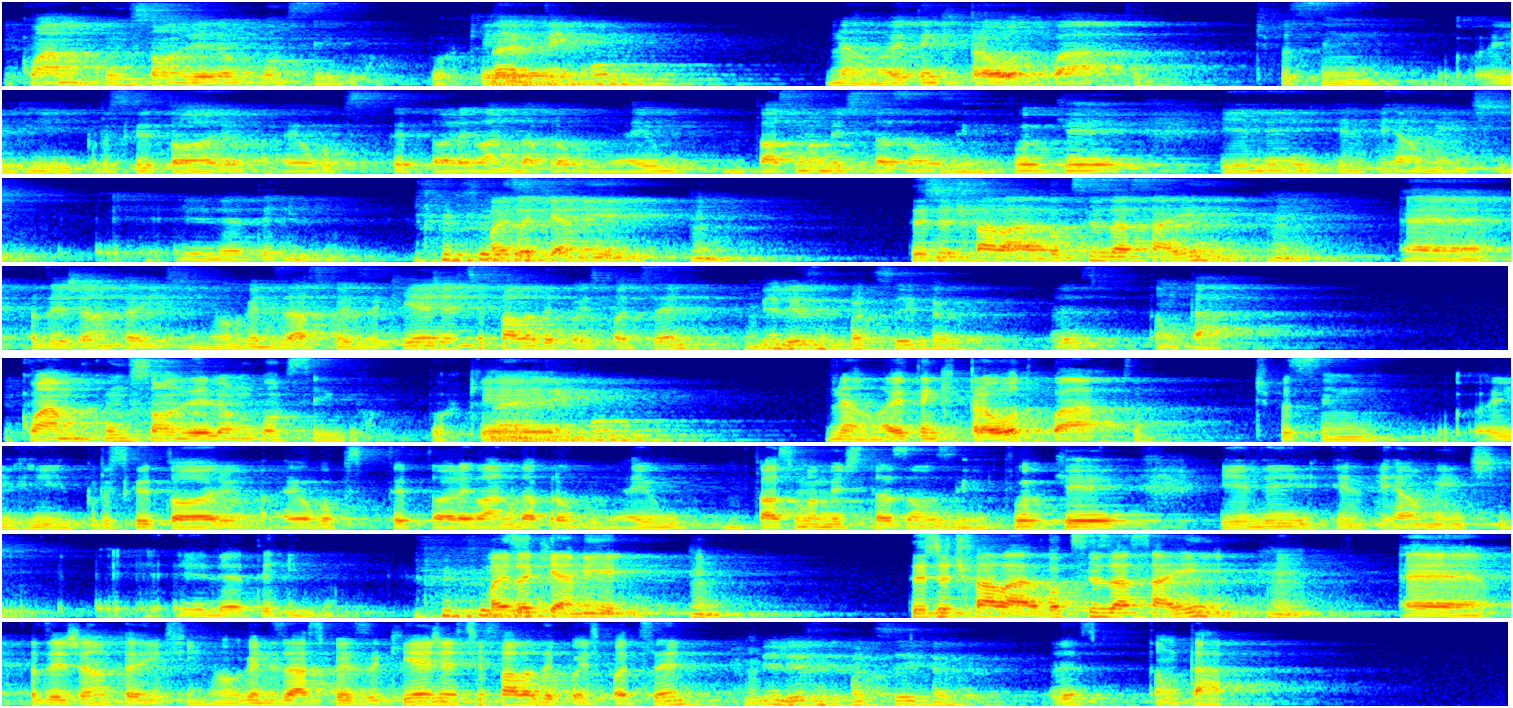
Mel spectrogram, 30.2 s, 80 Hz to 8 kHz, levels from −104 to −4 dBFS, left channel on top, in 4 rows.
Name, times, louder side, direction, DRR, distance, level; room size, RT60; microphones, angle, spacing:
voice 1, 0.1-1.8 2.1-2.9 4.1-5.8 6.4-6.9 7.4-15.2 15.6-16.8 17.5-18.2 18.5-18.8 19.6-21.7 22.1-26.5 27.9-28.1 28.4-28.7, right 3 dB, 65° right, 9 dB, 0.6 m, -31 dB
voice 2, 2.4-3.2 17.1-17.6 26.4-27.4, left 1 dB, 15° left, -3 dB, 0.9 m, -32 dB
9.8 x 6.2 x 5.9 m, 1.2 s
head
